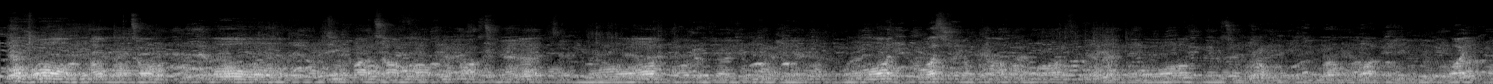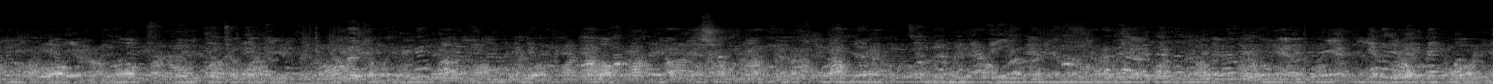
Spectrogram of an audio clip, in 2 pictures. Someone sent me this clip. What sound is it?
Speech > Conversation / Crowd
Mumbo Jumbo bus 1
FR-AV2, Tascam, processed, talking, XY, NT5, crowd, Rode, solo-crowd, indoor, chatter, mixed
